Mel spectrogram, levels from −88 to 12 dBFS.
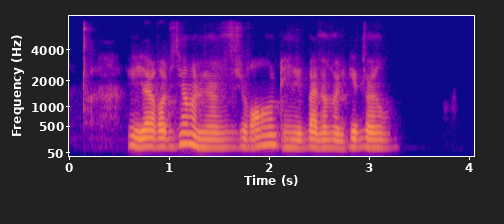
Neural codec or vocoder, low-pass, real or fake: autoencoder, 22.05 kHz, a latent of 192 numbers a frame, VITS, trained on one speaker; 7.2 kHz; fake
